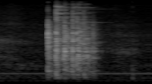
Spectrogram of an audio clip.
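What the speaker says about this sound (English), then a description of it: "Add a little ice to the glass." Ice cubes drop into a glass for an old-fashioned cocktail, a quick cluster of bright clinks and rattles lasting about half a second, close and crisp against a quiet room.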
